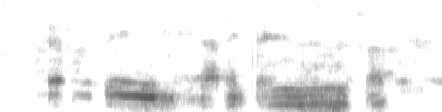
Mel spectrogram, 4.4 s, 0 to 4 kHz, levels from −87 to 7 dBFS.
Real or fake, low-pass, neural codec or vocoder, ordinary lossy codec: fake; 3.6 kHz; codec, 24 kHz, 3.1 kbps, DualCodec; none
